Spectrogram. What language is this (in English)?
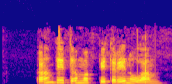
Mari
